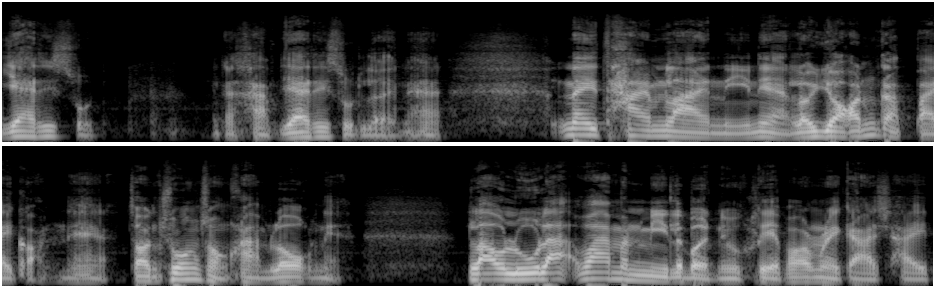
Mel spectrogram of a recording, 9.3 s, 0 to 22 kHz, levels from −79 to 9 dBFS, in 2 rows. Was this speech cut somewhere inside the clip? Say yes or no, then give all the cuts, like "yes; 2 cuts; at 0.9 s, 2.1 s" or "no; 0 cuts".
no; 0 cuts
